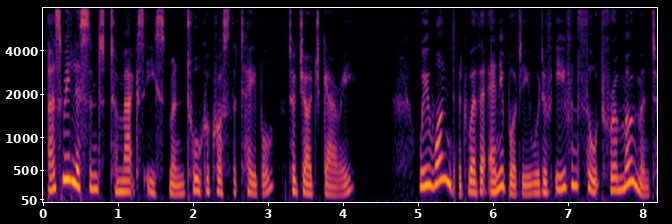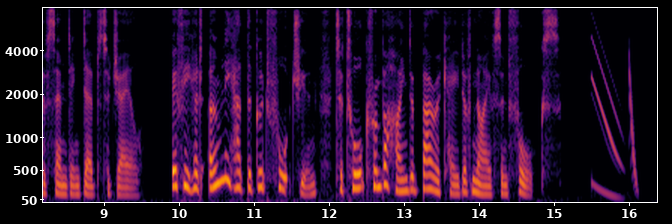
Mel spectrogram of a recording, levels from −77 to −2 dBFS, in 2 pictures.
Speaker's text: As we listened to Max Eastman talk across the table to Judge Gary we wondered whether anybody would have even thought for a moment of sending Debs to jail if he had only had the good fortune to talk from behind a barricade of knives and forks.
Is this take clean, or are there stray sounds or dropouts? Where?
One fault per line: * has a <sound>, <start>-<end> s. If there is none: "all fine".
* has a dropout, 5.5-5.5 s
* has a chirp, 15.5-16.1 s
